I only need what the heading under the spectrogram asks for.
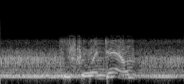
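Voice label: aircraft destroyed mood low, speech English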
